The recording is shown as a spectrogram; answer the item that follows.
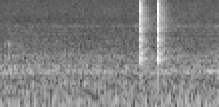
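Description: Two quick, sharp clicks about a fifth of a second apart, about one and a half seconds in, from a makeup brush and eyeshadow palette being handled, over a steady low room hum.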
